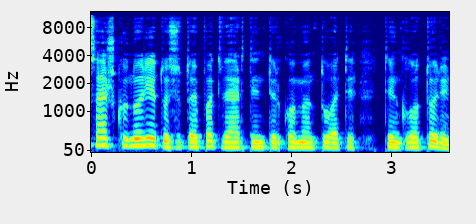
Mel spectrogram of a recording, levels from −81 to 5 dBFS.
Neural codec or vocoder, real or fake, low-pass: vocoder, 24 kHz, 100 mel bands, Vocos; fake; 10.8 kHz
